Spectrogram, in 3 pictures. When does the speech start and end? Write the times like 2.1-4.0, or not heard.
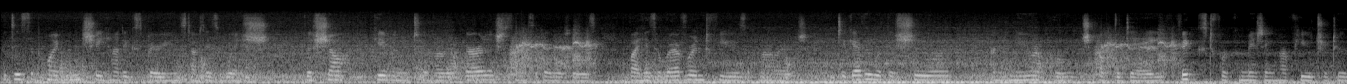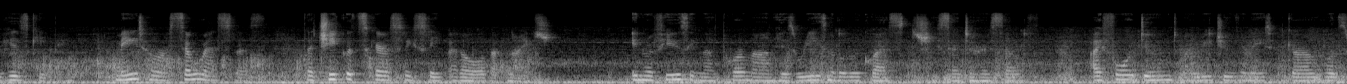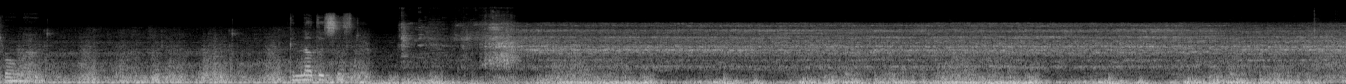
0.0-19.1, 19.8-27.4, 29.8-30.6.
